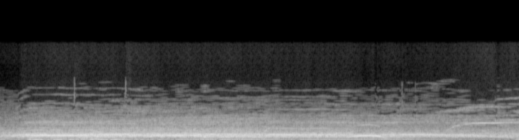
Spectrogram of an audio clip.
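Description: A large crowd cheers and whoops continuously, with several rising and falling whistle-like whoops and yells cutting through a steady, loud wash of noise.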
